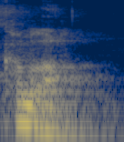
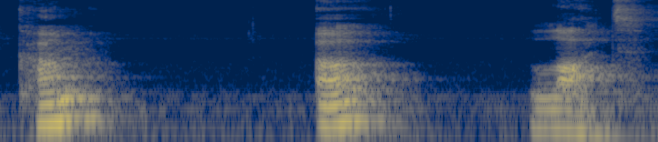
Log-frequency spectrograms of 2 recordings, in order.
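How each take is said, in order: First: The three parts are run together quickly. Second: The three parts are said slowly and separately. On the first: "Say it all together fast" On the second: "break it apart if it's hard for you to pronounce"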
